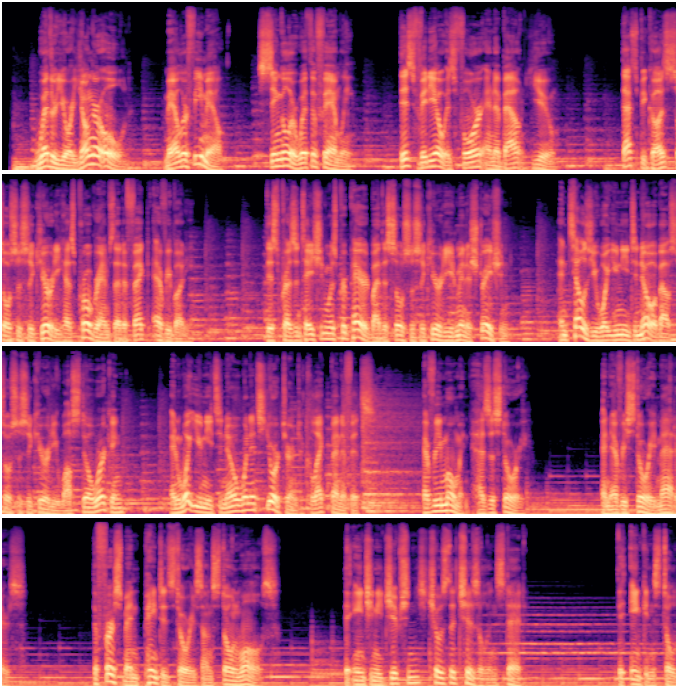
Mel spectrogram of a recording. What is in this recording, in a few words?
Narration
